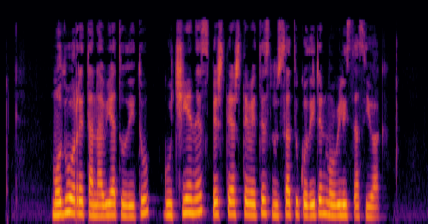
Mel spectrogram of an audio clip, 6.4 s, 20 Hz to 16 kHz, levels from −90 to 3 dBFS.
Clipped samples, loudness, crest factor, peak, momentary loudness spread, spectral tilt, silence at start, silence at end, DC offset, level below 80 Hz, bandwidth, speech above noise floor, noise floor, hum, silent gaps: under 0.1%; -20 LUFS; 16 dB; -4 dBFS; 9 LU; -5.5 dB/octave; 0.8 s; 0.75 s; under 0.1%; -68 dBFS; 11.5 kHz; 47 dB; -66 dBFS; none; none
